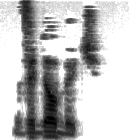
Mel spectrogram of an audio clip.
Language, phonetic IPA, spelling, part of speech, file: Polish, [vɨˈdɔbɨt͡ɕ], wydobyć, verb, Pl-wydobyć.ogg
